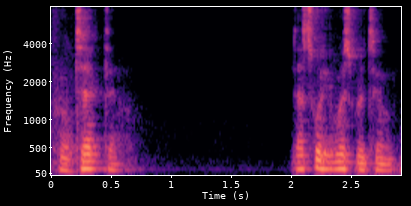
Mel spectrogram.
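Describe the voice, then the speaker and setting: A man's voice: mid-range voice, little pitch movement, moderate pace, darkish tone, close to an everyday voice. A man playing a folksy, plainspoken man earnestly recalling a haunting night in a table read. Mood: earnest, reflective.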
